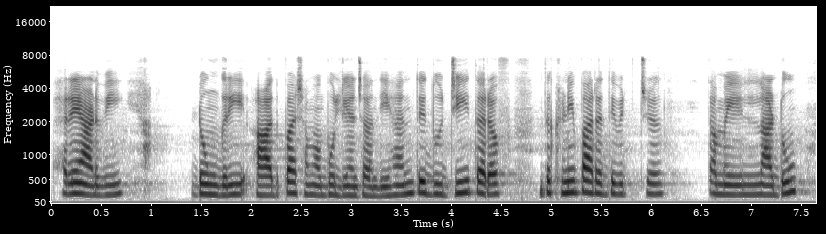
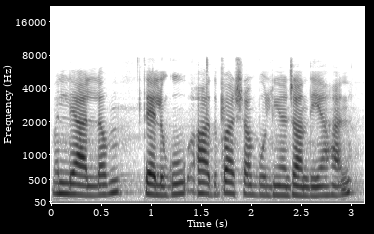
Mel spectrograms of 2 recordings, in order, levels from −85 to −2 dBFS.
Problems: none marked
